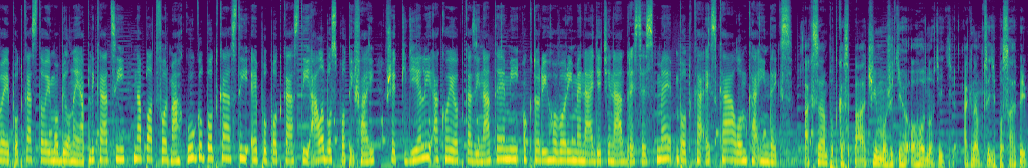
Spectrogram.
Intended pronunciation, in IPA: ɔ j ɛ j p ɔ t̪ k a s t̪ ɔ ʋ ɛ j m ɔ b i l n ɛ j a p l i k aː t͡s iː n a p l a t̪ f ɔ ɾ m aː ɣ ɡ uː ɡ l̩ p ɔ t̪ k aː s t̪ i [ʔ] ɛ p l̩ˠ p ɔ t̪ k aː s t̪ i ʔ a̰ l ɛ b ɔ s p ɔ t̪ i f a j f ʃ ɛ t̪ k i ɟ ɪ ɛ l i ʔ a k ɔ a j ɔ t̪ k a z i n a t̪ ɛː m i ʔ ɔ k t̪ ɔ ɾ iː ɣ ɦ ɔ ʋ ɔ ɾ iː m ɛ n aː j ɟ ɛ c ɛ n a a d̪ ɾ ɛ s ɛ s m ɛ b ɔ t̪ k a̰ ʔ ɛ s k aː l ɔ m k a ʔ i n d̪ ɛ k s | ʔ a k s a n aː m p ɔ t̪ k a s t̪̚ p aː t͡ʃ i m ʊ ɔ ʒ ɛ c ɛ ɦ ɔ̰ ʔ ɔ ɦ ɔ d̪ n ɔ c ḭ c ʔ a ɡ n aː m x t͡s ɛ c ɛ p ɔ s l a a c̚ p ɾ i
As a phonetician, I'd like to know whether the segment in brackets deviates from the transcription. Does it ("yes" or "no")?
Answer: no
